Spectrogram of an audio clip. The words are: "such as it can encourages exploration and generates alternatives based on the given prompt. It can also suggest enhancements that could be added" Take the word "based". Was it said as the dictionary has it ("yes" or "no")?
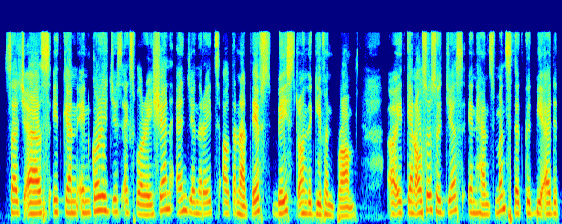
yes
